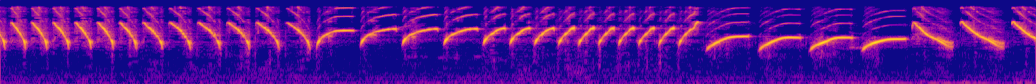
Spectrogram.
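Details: Canary song played to get young canaries singing: fast descending sweeps, then a series of rounded looping whistles, followed by slower spaced swoops and downward slurs.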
